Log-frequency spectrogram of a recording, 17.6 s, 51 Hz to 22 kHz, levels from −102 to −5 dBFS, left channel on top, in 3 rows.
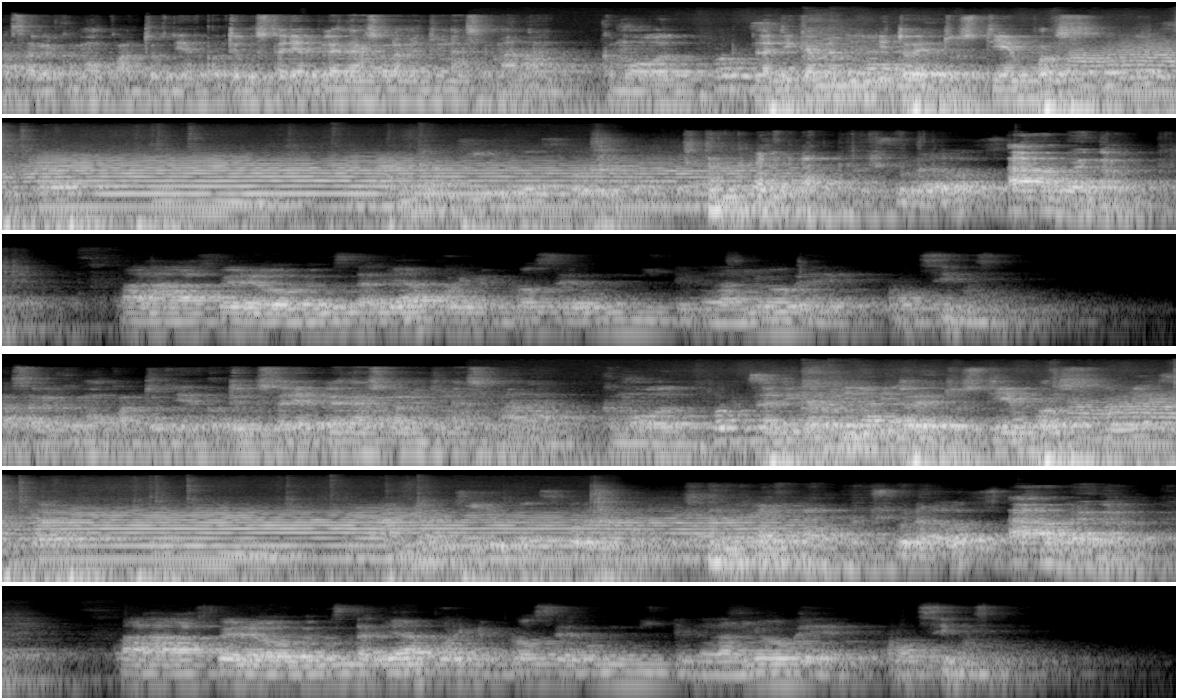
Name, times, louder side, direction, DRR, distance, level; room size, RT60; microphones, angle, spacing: voice 1, 0.0-3.4 3.8-5.5 9.4-10.3 10.9-11.5, left 2 dB, 75° left, 3 dB, 0.5 m, -28 dB
sound 1, 2.3-9.0, left 1 dB, 35° right, 1.4 m, -34 dB
voice 2, 3.5-4.6 5.1-6.3 6.6-11.5 12.3-16.7, right 1 dB, 60° right, -2 dB, 0.8 m, -31 dB
Trumpet, 5.3-10.0, left 1 dB, 25° left, 0.3 m, -30 dB
3.6 x 2.9 x 2.2 m, 1.2 s
head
